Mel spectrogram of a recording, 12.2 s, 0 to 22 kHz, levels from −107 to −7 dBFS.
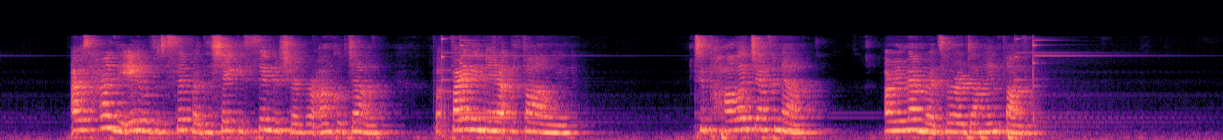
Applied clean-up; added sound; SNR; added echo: neural separator model SepFormer DNS4.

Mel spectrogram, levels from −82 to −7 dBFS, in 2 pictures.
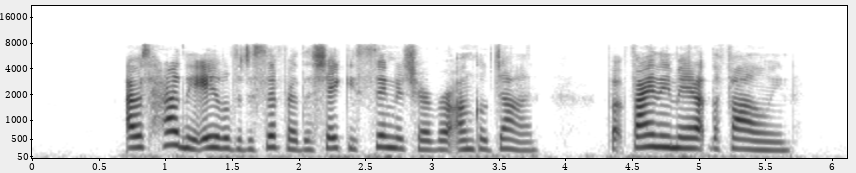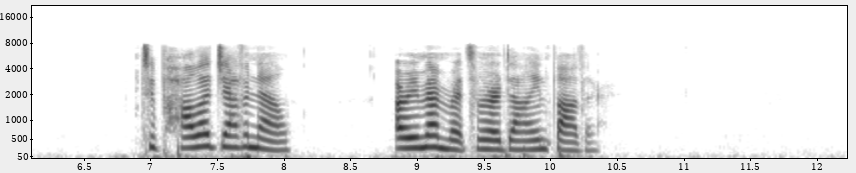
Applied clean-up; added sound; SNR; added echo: none; none; none; none.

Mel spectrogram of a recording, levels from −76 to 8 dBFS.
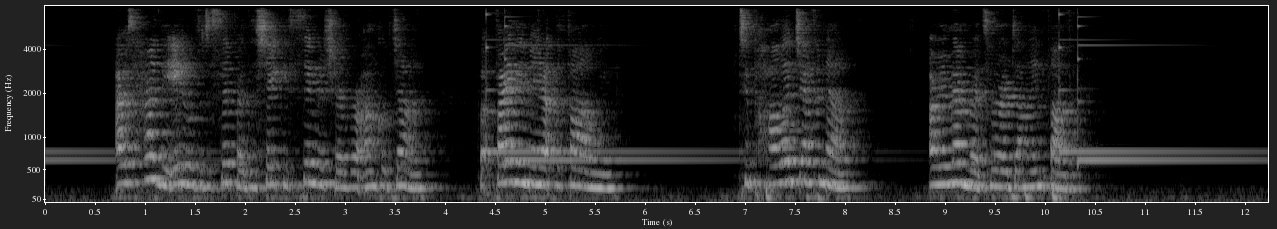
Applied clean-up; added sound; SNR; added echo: none; Doorbell; 13 dB; reverberation time 0.6 s.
